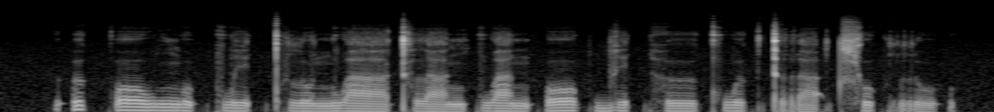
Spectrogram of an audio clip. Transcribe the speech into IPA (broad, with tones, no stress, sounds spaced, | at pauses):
ʔ ɯ˥˩ k̚ ʔ oː˧ w ŋ u˨˩ ʔ k w i˨˩ t̚ pʰ l u˩˦ n w aː˨˩ kʰ l a˩˦ ŋ k w a˧ n ʔ oː˥˩ k̚ b i˦˥ t̚ h ɯː˧ kʰ w ɯ˦˥ k̚ t r a˨˩ ʔ t͡ɕʰ u˥˩ k̚ r u˨˩ ʔ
